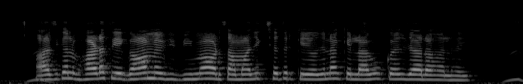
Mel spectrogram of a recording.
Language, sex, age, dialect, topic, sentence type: Magahi, female, 18-24, Western, banking, statement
